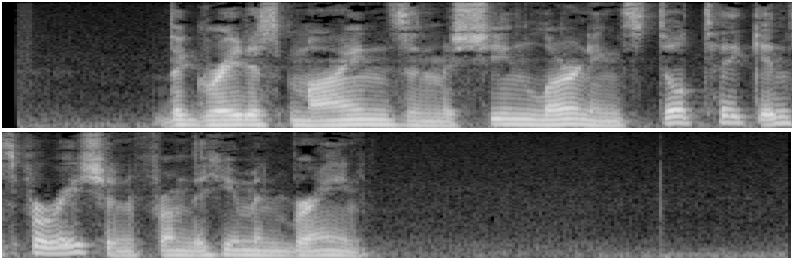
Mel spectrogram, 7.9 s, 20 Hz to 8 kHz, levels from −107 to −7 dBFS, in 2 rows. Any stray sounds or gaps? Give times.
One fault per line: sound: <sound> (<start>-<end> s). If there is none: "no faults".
no faults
